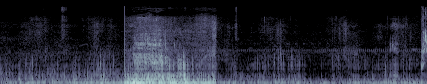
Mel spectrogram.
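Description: Wind rumbling on the microphone throughout, with a louder gust a little over a second in that lasts under a second.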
